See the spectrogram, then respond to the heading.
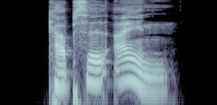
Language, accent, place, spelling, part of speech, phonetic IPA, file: German, Germany, Berlin, kapsel ein, verb, [ˌkapsl̩ ˈaɪ̯n], De-kapsel ein.ogg
- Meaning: inflection of einkapseln: 1. first-person singular present 2. singular imperative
